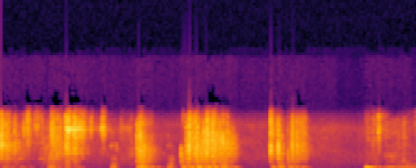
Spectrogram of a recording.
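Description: A handful of six-sided dice shaken and rolled onto a wooden tabletop: a run of clattering clicks.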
